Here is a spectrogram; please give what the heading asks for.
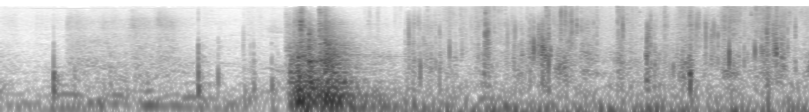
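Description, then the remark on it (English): A few faint knocks and clicks, then a door swings shut with a loud, heavy thud partway through, followed by a steady rustling background noise. “Everyone else, stay inside and close the doors behind us.”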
